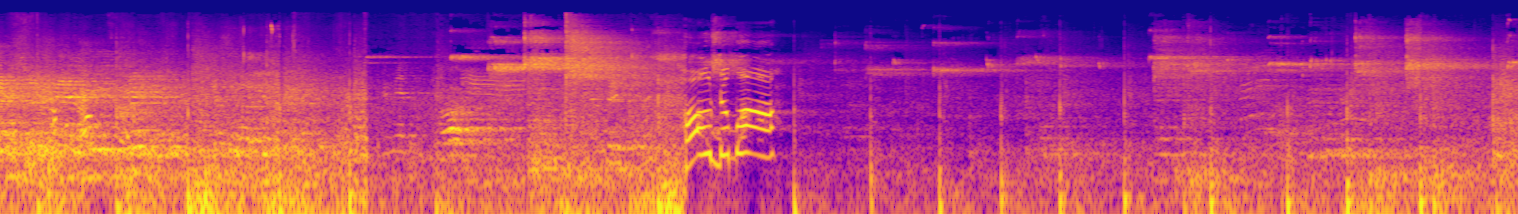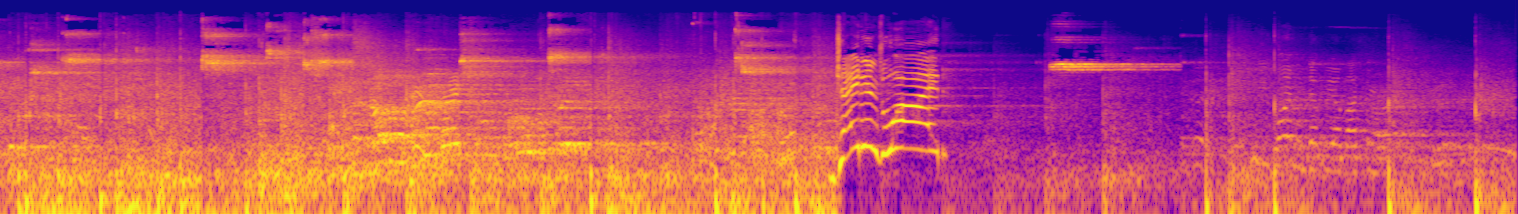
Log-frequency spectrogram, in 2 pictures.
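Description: A basketball dribbling and bouncing on a hardwood gym floor, with indistinct voices of players throughout and two short squeals, about seven and twenty-four seconds in.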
